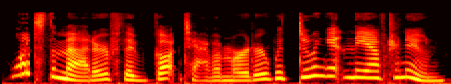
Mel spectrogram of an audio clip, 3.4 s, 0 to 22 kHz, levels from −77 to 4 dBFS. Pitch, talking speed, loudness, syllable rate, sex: 265 Hz, 285 wpm, -19 LUFS, 6.6 syllables/s, female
